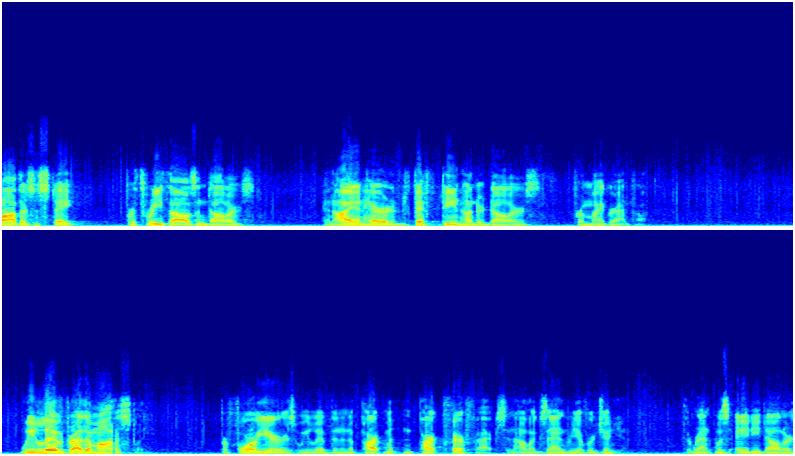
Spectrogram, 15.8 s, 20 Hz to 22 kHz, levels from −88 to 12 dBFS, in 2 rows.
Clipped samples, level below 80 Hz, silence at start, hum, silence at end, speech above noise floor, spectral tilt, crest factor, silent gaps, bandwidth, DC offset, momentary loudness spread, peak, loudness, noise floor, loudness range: under 0.1%; -46 dBFS; 0 s; none; 0 s; 27 dB; -7 dB/octave; 22 dB; none; 7.6 kHz; under 0.1%; 18 LU; -2 dBFS; -22 LUFS; -48 dBFS; 9 LU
